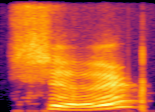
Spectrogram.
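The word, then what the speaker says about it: 十: And the last number, number 10, is sure. Sure. Just like when we said was sure, yin to run. It's the same spelling, SHI, but the tone is different.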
